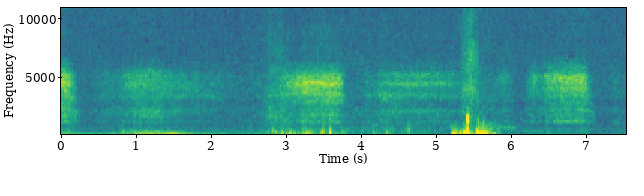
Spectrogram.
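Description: Quiet, breathy sleep breathing in a small room, with occasional low rattling snorts on some breaths: soft snoring.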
